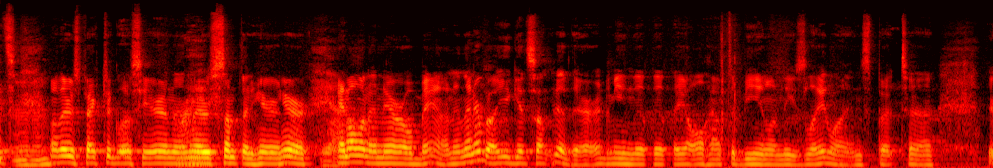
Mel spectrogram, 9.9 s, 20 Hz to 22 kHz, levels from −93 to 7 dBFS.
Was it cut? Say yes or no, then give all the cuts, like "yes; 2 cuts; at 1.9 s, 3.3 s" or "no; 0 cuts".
yes; 6 cuts; at 2.8 s, 3.5 s, 4.8 s, 5.5 s, 6.1 s, 6.5 s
